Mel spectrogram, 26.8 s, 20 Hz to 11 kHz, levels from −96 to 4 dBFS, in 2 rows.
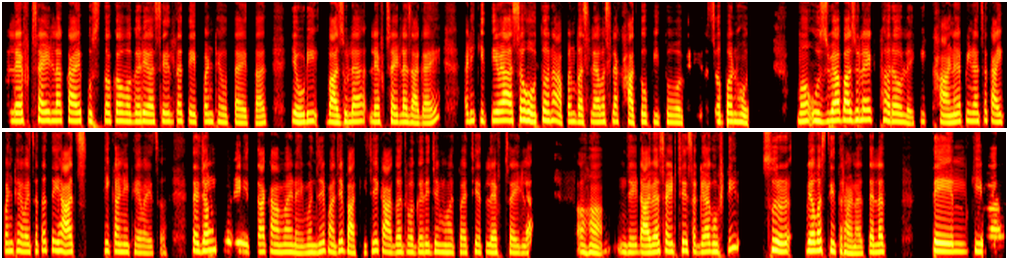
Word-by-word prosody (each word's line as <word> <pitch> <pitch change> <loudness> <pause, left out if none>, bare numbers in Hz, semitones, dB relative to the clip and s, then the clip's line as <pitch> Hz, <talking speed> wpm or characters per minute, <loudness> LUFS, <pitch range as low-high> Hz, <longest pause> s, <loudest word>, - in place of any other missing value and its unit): Left 215 0 +2
साइडला 230 -2 +2
काय 220 -1 +3
पुस्तकं 220 0 -1
वगैरे 210 +1 +1
असेल 210 +1 -1
तर 220 - +1
ते 205 - 0
पण 205 0 -1
ठेवता 185 -2 -4
येतात. 170 0 -3 0.4
एवढी 210 +1 +2 0.2
बाजूला 200 +2 +2
लेफ्ट 195 -1 -2
साइडला 195 -2 0
जागा 175 -2 -2
आहे 180 +9 -1 0.4
आणि 210 +2 -2
किती 230 +1 0
वेळा 235 +1 +6
असं 240 +3 +3
होतं 230 0 +5
ना 235 - 0
आपण 205 +2 -3
बसल्या-बसल्या 200 +1 -1
खातो 195 +1 -1
पितो 185 0 -5
वगैरे 180 - -6
असं 205 -1 -5
पण 210 -1 +2
होतं. 185 -4 0 0.6
मग 220 +1 +3
उजव्या 225 +2 +5
बाजूला 245 +1 +4
एक 255 - +1
ठरवलं 210 -6 +1
आहे 155 - -4
की 205 - -10
खाण्यापिण्याचं 210 +4 -1
काही 200 -2 0
पण 220 0 0
ठेवायचं 210 -2 -2
तर 235 - -1
ते 235 -2 +1
ह्याच 205 -1 +2 0.2
ठिकाणी 205 -3 -1
ठेवायचं. 175 -2 -7 0.4
त्याच्याहून 225 +2 +3
पुढे 445 -2 +1
येता 205 - -2
कामा 195 -1 0
नये. 175 -3 -2
म्हणजे 185 +5 0
माझे 215 +3 +1
बाकीचे 180 +4 -1
कागद 195 -1 -1
वगैरे 190 +1 -2
जे 205 - 0
महत्वाचे 185 +1 -3
आहेत 190 0 -5
लेफ्ट 180 -1 -2
साइडला 175 -1 -3 0.6
अ, - - -5
हां 175 -3 +1 0.2
म्हणजे 185 -1 -3
डाव्या 185 +1 +4
साइडच्या 220 0 +1
सगळ्या 200 0 0
गोष्टी 230 +9 0 0.4
सुरळ 225 -5 +7 0.3
व्यवस्थित 225 -3 +5
राहणार. 160 -2 0
त्याला 195 +1 +2 0.7
तेल 210 -2 +6
किंवा 205 -2 -1
205 Hz, 170 wpm, -21 LUFS, 190-220 Hz, 0.7 s, सुरळ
